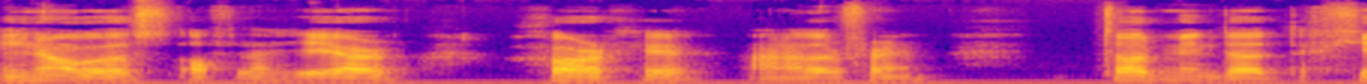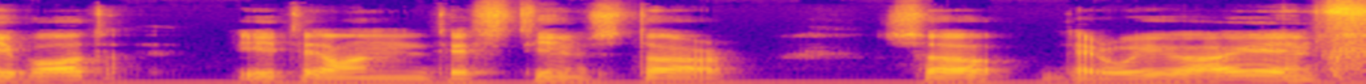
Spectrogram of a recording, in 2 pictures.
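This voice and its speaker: The speech moves at a very slow pace. It carries a Spanish accent. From Argentina. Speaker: gaming YouTuber. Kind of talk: card game review monologue. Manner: halting, with self-corrections.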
